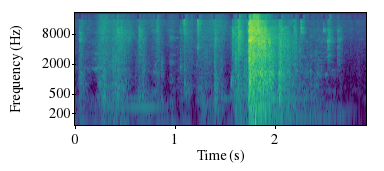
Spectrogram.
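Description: A house door pushed shut against outside noise, with some faint rustling and handling sounds followed by one firm thud of the closing door that quickly dies away.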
